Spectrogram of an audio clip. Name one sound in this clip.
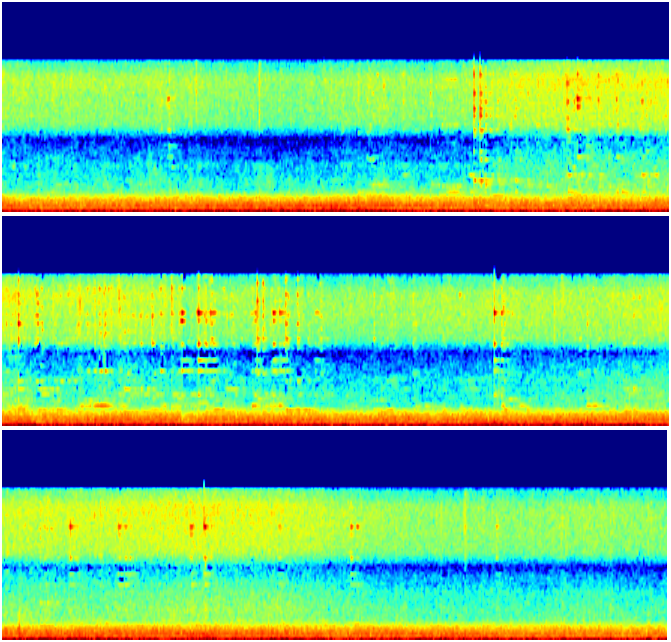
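Wind blows steadily outdoors with a low, buffeting rumble.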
